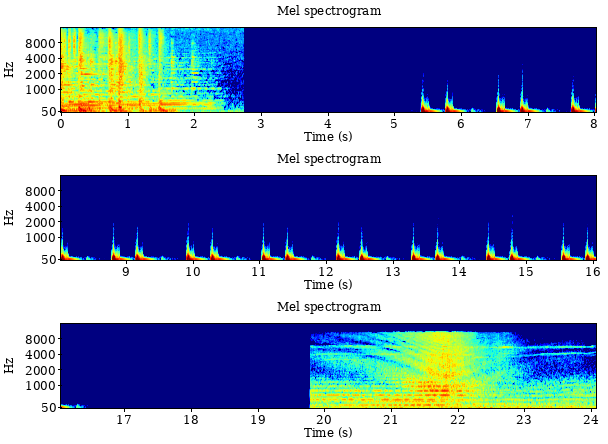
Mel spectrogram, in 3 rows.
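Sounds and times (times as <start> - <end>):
heartbeat thumps: 5.4 - 6.0, 6.6 - 7.1, 7.7 - 8.2, 8.8 - 11.6, 12.2 - 15.0, 15.6 - 16.2.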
